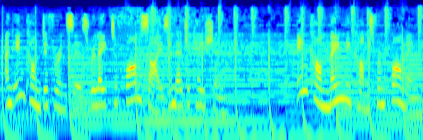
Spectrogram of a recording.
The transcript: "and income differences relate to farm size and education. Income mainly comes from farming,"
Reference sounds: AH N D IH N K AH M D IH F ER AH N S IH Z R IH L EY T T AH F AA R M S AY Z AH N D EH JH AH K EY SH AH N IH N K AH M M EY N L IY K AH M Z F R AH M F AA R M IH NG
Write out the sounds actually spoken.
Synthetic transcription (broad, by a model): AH N IH N K AH M D IH F ER AH N S IH Z R IH L EY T T AH F AA M S AY Z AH N EH JH AH K EY SH AH N IH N K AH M M EY N L IY K AH M Z F R AH M F AA M IH NG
